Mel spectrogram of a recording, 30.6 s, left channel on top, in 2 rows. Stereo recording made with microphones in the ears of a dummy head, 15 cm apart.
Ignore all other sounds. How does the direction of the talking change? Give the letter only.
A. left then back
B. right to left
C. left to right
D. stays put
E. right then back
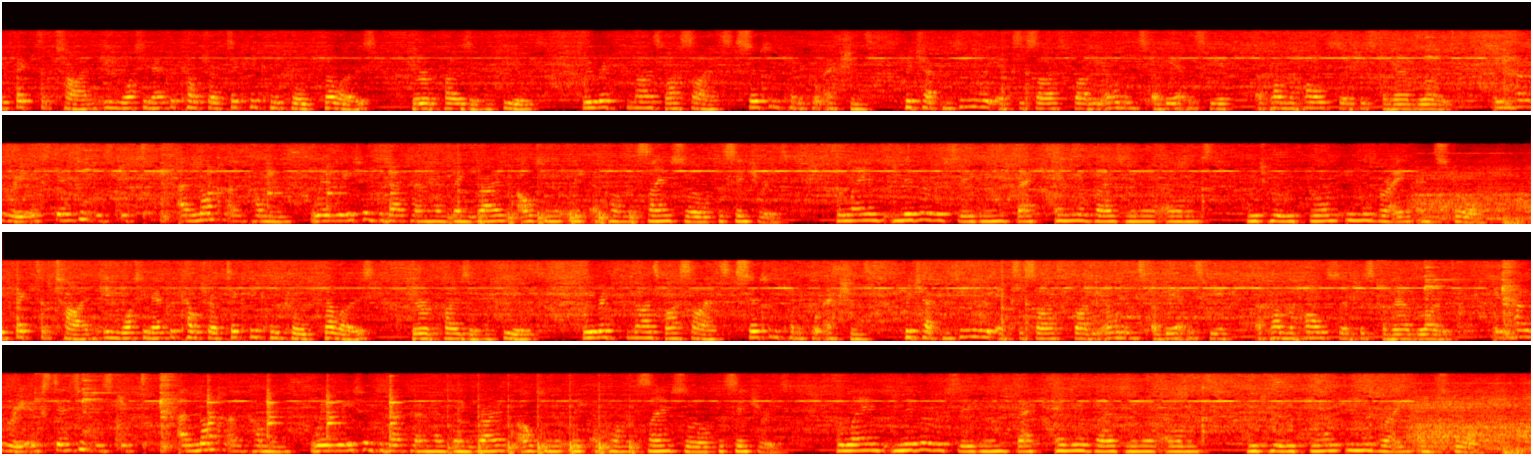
B.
